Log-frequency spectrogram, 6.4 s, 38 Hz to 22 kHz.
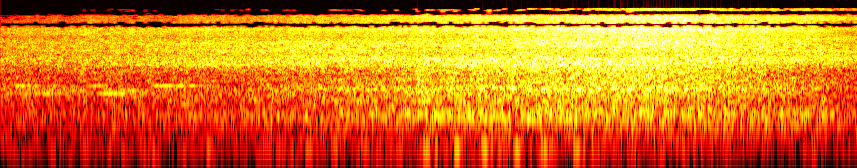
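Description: JR Freight EF66 electric locomotive passing close by at the head of a container freight train. It grows louder as it approaches, is loudest as the locomotive goes past about four seconds in, then gives way to empty container flatcars rolling over the rails.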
